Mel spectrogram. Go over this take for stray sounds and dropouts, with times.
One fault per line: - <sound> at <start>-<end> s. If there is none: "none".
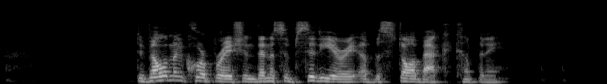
none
